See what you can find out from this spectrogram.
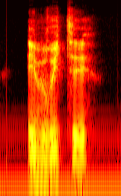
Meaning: to divulge, disclose, spread, let the word out, make public
- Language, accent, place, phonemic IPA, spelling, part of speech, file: French, France, Lyon, /e.bʁɥi.te/, ébruiter, verb, LL-Q150 (fra)-ébruiter.wav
